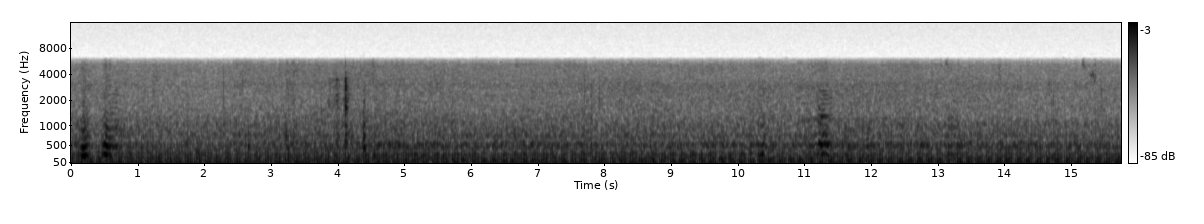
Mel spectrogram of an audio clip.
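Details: Steady low hum of honey bees while an eleven-comb colony is cut out of a crowded barbecue grill in cooler late-summer weather in the 80s, with a few brief clicks and knocks of handling.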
